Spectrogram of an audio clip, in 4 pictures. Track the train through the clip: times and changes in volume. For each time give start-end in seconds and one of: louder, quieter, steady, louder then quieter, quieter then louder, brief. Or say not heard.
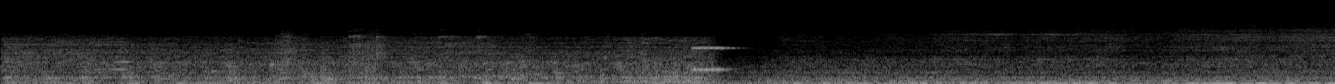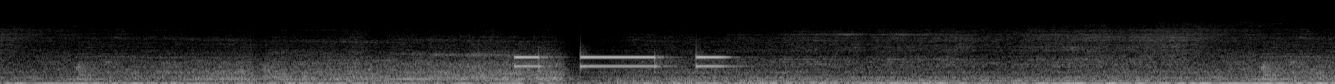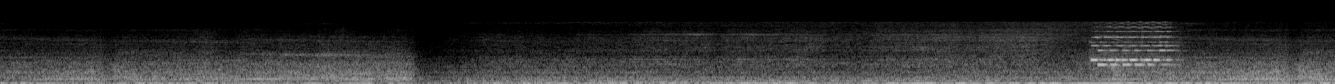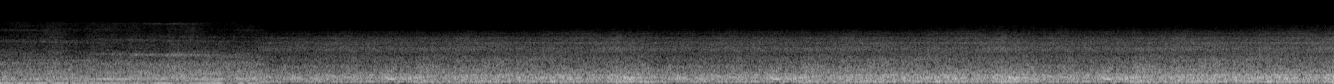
0.0-53.3 louder.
